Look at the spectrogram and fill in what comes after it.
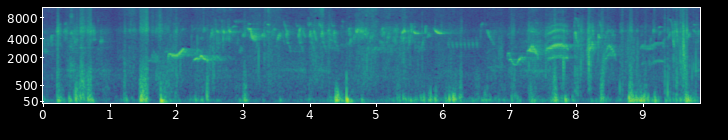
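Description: Songbirds chirping and warbling in short phrases, over irregular low thuds of footsteps.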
